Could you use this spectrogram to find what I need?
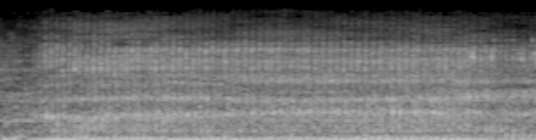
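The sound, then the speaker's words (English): A deep, rumbling monster roar holds loud and steady for a few seconds, continuous, with no talking over it. “It's a big roar.”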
